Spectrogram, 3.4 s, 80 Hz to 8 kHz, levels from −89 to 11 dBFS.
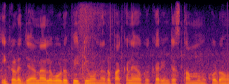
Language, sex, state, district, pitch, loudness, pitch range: Telugu, male, Andhra Pradesh, Anantapur, 105 Hz, -18 LUFS, 105-110 Hz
